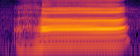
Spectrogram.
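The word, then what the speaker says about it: حاء: এই বর্ণকে আমরা উচ্চারণ করব হ্যাঁ, হলকের শুরু থেকে উচ্চারণ করব হ্যাঁ হ্যাঁ।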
